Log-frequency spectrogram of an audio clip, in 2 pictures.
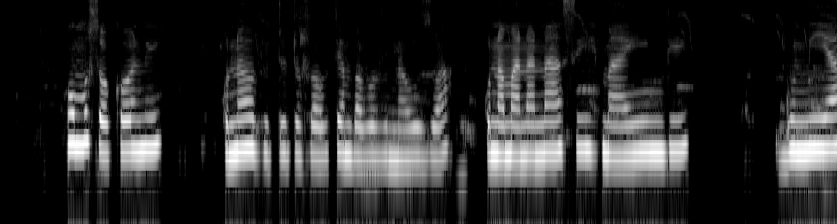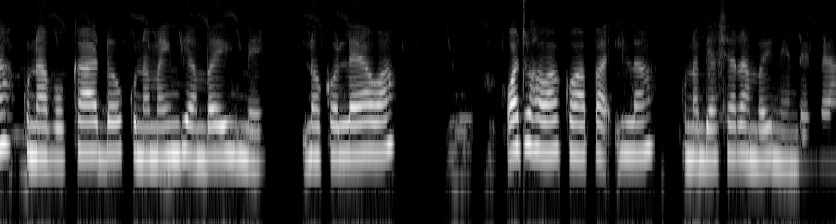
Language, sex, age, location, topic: Swahili, female, 18-24, Kisumu, finance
